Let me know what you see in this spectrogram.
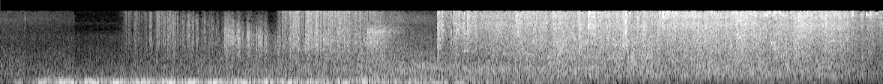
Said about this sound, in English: A six-foot-high wave thundered into the streets, tossing streetcars into storefront windows, rolling motor cars like dice, and shaking buildings off their foundations.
